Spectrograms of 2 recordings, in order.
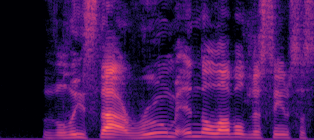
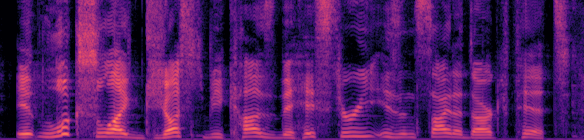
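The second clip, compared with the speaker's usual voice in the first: higher-pitched, barely contained amusement; amused reading; 6 semitones higher, 4 dB louder than usual. Real, not acted. Gamer re-reading the hack's odd note aloud, amused. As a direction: read it out on the edge of laughter. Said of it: "I'm sorry for laughing so much".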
